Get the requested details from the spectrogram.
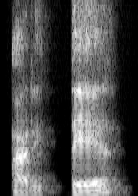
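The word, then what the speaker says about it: ἀρετή: Então, areté, percebam como a entonação, a tônica, vai para a última sílaba.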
